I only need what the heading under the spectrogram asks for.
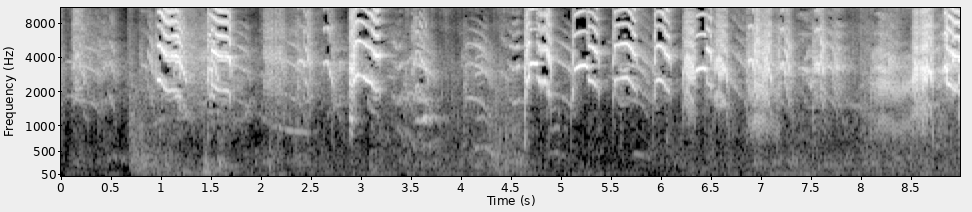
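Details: A white male and a green rose-ringed parakeet in talking mode give a fast run of screechy, harsh squawks and buzzy chatter in uneven bursts, growing denser and louder toward the end.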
